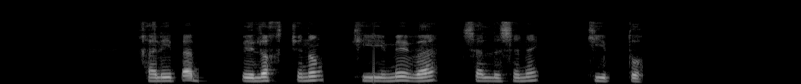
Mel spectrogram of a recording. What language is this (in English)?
Uyghur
